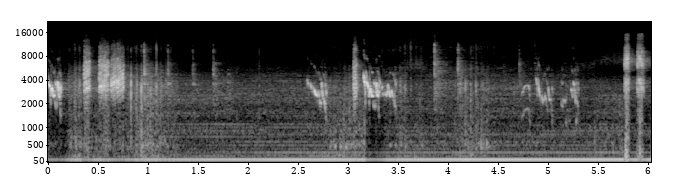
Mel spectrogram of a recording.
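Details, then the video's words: Parrots chirping and squawking in short bright bursts, a cluster at the start, more around the three-second mark and a sharp pair near the end, over a steady low electrical hum. "Parrots 🐦 Sound"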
